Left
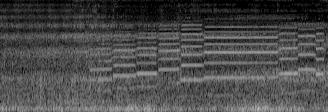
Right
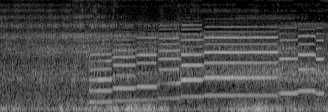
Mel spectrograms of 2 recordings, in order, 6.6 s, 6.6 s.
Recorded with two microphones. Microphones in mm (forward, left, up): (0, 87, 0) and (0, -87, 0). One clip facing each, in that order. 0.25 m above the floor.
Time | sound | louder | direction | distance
0.0 | a vehicle | left 4 dB | 50° left (ahead or behind) | ?
1.8 | a trumpet | right 4 dB | 55° right (ahead or behind) | ?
